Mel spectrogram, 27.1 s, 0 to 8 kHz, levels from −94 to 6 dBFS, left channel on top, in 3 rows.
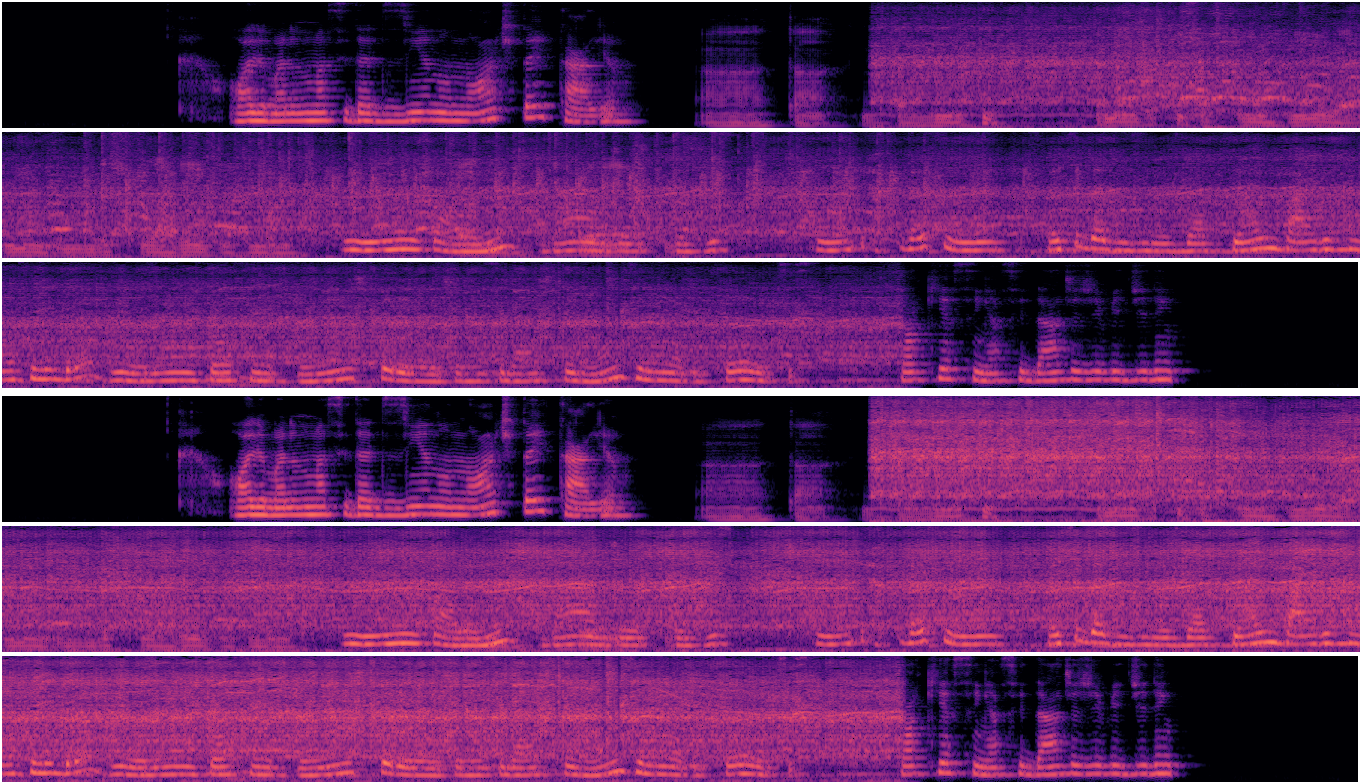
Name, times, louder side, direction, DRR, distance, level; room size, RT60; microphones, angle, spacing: voice 1, 1.2-4.2 11.3-13.9 14.5-25.9, right 1 dB, 45° right, 1.1 m, -33 dB
voice 2, 4.7-11.4 12.0-12.6 12.9-13.8 19.5-20.0, left 1 dB, 55° left, 1.9 m, -46 dB
sound 1, 5.8-24.1, right 11 dB, 80° right, 0.4 m, -33 dB
Applause, 7.2-16.5, left 5 dB, 30° left, 0.5 m, -42 dB
sound 2, 15.1-24.1, right 2 dB, 25° right, 0.7 m, -43 dB
8.5 x 5.4 x 6.4 m
head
